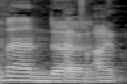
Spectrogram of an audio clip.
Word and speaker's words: Castlevanders: Castlevanders. No, say it with me. Castle. Vander. Castlevanders. You have to say it like you're falling asleep.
